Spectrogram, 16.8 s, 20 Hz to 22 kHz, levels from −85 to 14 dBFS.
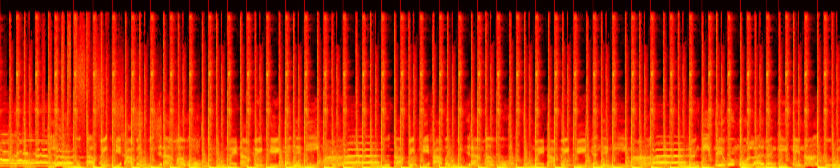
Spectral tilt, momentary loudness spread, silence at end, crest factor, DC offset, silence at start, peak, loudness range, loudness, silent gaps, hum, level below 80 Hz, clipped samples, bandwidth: -4 dB/octave; 2 LU; 0 s; 10 dB; under 0.1%; 0 s; 0 dBFS; 1 LU; -12 LUFS; none; none; -14 dBFS; under 0.1%; over 20 kHz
